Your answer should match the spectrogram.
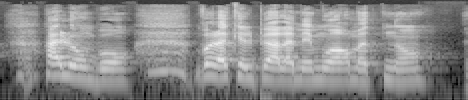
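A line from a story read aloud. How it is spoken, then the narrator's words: Sneering. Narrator (French): ricane-t-il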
